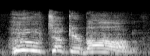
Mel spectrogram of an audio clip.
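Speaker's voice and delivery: ordinary delivery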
